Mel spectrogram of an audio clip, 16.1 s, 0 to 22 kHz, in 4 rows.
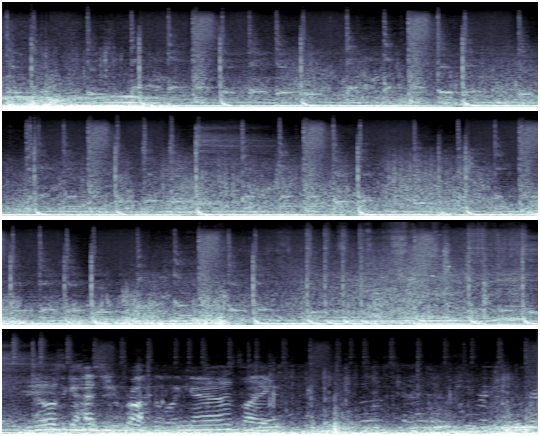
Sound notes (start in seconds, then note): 1.3 fun music; 3.5 engine roaring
